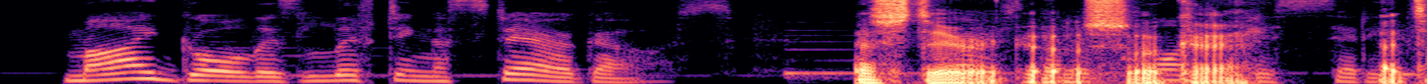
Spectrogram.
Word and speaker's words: Asterigos: Asterigos, okay.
